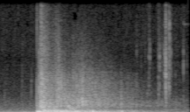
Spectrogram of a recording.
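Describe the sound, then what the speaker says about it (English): A single sniper rifle shot in the turn-based strategy game XCOM Long War: one sharp loud report with a long booming tail that fades over about two seconds, with no voices. "let's try hitting this one with the sniper"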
